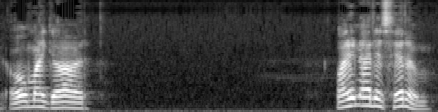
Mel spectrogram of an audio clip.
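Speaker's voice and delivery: usual speaking voice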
